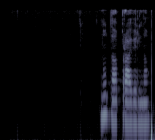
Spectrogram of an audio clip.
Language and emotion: Russian, neutral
